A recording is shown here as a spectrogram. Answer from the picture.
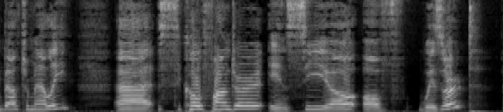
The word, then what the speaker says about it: Uizard: And amazing that you specify that it's basically pronounced Uizard, but it's spelled with a U.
